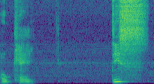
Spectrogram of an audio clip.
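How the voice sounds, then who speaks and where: His voice is warm and very slow as he delivers a conference talk in English, which he speaks as a second language with a Japanese accent. The middle-aged university lecturer from Japan comes across as careful and a bit nervous, frequently starting sentences over.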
